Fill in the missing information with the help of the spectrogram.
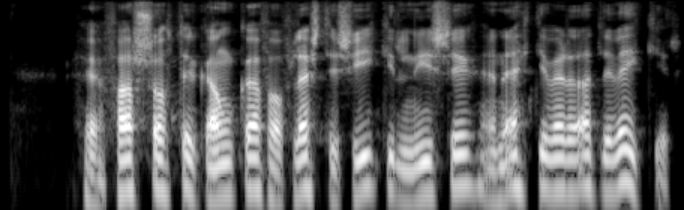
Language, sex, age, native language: Icelandic, male, 60-69, Icelandic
